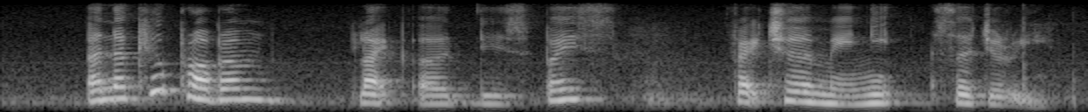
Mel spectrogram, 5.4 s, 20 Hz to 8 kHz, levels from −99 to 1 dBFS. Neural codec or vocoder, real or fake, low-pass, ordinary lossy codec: none; real; 7.2 kHz; none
